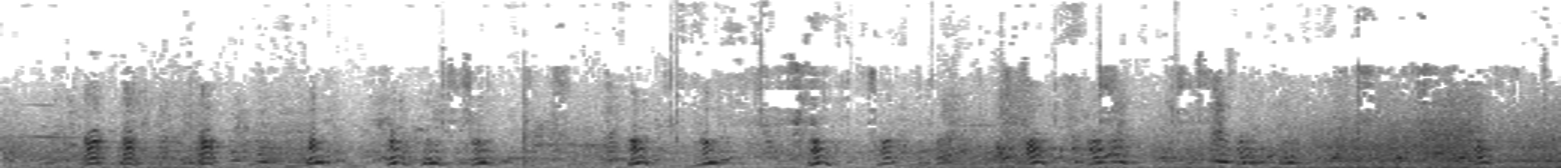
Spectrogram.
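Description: Dogs whining and yipping in short rising-and-falling calls, about two a second, as they crowd and jump up at a person in greeting.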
